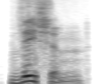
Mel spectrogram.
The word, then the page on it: vision: British English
